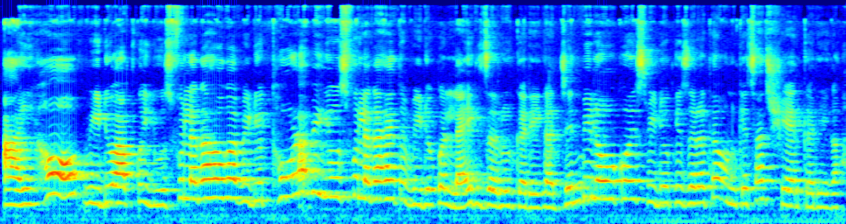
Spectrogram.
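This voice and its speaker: A woman teaching phonics, mixing Hindi and English and sounding out each word slowly. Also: high voice, expressive, a bit bright. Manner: switches between Hindi and English, slow drawn-out sounding of words. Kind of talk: home-recorded phonics lesson.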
